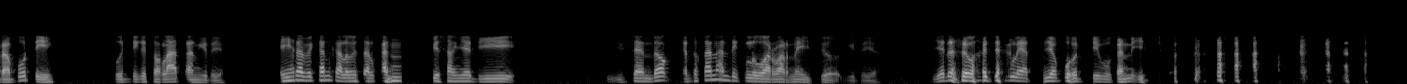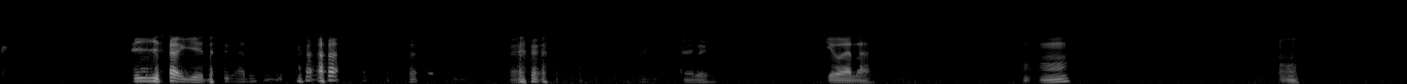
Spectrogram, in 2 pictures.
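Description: Short concealed packet loss at 1.58 s, 8.31 s and 11.25 s: 20 to 40 ms of audio arrived too late to decode, and the receiver bridged each hole by extending the preceding sound before blending back. Each gap is heard as a brief smear or wobble.

A burst of packet loss at 3.94 s and again at 10.33 s dropped about 80 ms and then 100 ms in a row. The last sound is stretched and faded into a held buzz or dying hiss, and the audio resumes with that stretch missing.

The call path's band stops at 4 kHz, which fits a narrowband G.711 codec.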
